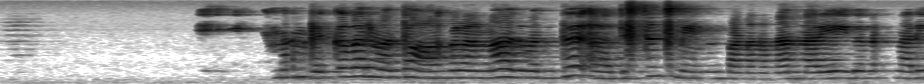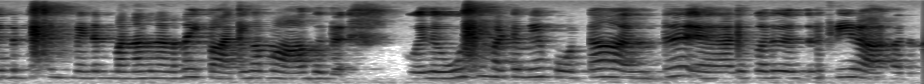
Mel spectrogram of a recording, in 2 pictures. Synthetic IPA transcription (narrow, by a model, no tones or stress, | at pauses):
naːmɾɪkːɐʋɐɾʋɐnd̪ɯaːɣɐɭɐ̃nãːɐðɯʋɐnd̪ɯɖɪsʈɐnsmeːnɖɪnpɐɳːɐlɐ̃nːaːɐðnɪɾɐjɐɪðɐɐnɪɾɐjɐɪt̪ːɐɖɪsʈɐnsmeːɳɖɪnpɐɳːaːɐðɯnaːlɐnãːɪpːɐɐðɪɣɐmãːaːɣɯðɯ | ɪðɯuːsimɐʈːɯmeːpoːʈːãːʋɐnd̪ɯɐðɯpːɐðɯkliːɾaːɣɐðɯnːa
